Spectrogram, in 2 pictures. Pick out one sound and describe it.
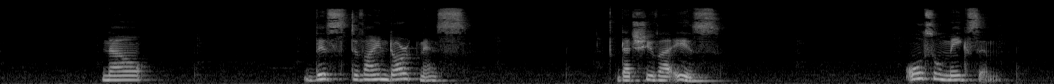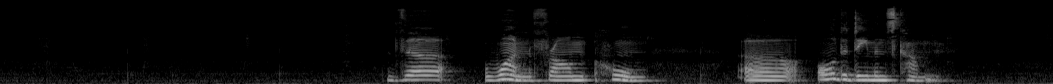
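A young woman speaks close to a microphone in short, calm phrases with long pauses.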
